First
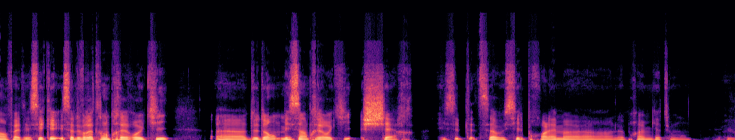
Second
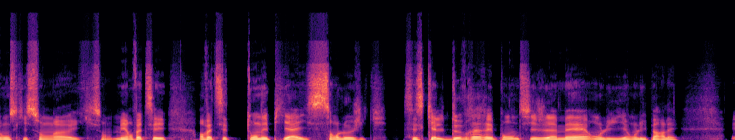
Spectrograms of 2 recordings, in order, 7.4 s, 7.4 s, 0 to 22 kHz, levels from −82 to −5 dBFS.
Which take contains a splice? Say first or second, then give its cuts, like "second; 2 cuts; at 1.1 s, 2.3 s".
second; 1 cut; at 4.0 s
